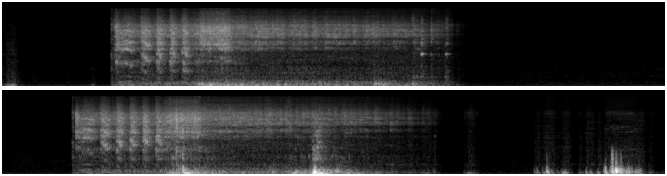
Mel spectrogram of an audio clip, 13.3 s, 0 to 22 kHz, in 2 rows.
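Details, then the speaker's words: 1988 Toyota pickup 22RE 2.4L after replacing the suspected-bad air flow meter, with the fuel pump primed: several seconds of cranking, then it catches briefly, stumbles and dies, with short failed bursts after; it starts but won't keep running, and a code 51 is now stored. "so far our truck still not going it cranks up a little bit longer than it does I mean uh starts up a little bit longer than it did but now we got other issues"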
